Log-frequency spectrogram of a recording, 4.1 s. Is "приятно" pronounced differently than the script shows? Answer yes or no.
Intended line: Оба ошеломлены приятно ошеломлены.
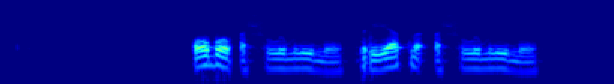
no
